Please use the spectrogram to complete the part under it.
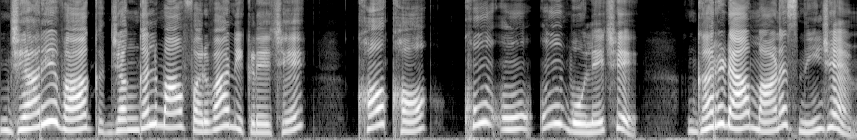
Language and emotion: Gujarati, neutral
